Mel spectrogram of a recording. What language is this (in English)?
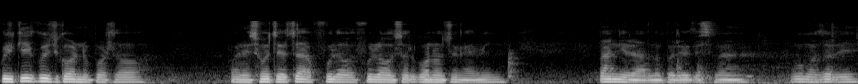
Nepali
